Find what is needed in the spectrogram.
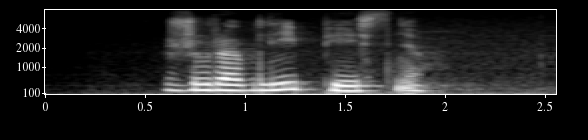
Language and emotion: Russian, neutral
